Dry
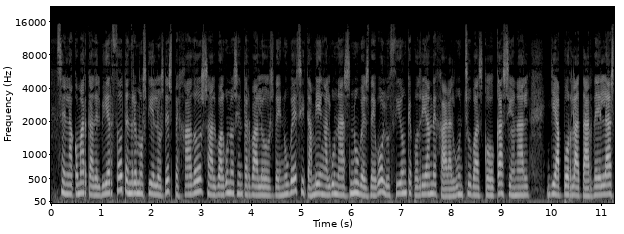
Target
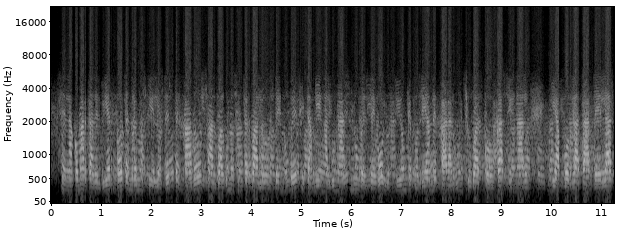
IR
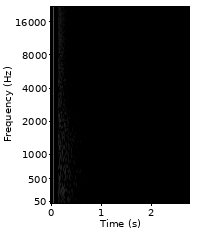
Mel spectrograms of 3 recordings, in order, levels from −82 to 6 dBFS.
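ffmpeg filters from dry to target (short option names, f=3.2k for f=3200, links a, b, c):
-filter_complex "[0:a]acompressor=threshold=-30dB:ratio=3,highpass=f=570:t=q:w=0.5412,highpass=f=570:t=q:w=1.307,lowpass=f=3k:t=q:w=0.5176,lowpass=f=3k:t=q:w=0.7071,lowpass=f=3k:t=q:w=1.932,afreqshift=76,asplit=4[a][b][c][d];[b]asetrate=35002,aresample=44100,atempo=1.25992,volume=-8dB[e];[c]asetrate=52444,aresample=44100,atempo=0.840896,volume=-13dB[f];[d]asetrate=66075,aresample=44100,atempo=0.66742,volume=-13dB[g];[a][e][f][g]amix=inputs=4:normalize=0,aecho=1:1:1028|2056|3084:0.335|0.077|0.0177,asplit=2[h][i];[1:a]atrim=start_sample=2205[j];[i][j]afir=irnorm=-1:irlink=0,volume=0.5dB[k];[h][k]amix=inputs=2:normalize=0,acrusher=bits=4:mode=log:mix=0:aa=0.000001,volume=6dB"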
